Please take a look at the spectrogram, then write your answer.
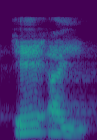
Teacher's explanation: ए आई का उच्चारण स्थान कंठ और तालव्य से होता है। कंठ और तालु दोनों स्थानों से होता है। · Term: कंठ तालु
